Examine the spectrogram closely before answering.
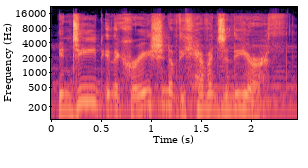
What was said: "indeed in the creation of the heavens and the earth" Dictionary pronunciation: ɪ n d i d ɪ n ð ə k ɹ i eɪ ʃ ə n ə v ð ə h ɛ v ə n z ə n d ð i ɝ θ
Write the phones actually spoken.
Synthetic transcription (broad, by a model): ɪ n d i d ɪ n ð ə k ɹ i eɪ ʃ ə n ə v ð ə h ɛ v ə n z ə n ð i ɝ θ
